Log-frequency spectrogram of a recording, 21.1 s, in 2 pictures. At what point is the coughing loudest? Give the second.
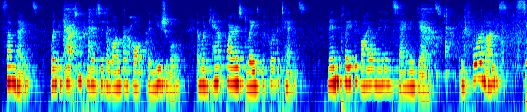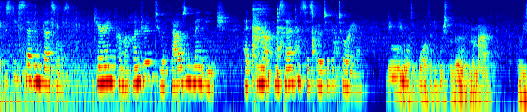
16 s.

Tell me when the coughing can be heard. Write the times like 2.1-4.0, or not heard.
1.2-3.1, 8.4-10.2, 15.6-17.4.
